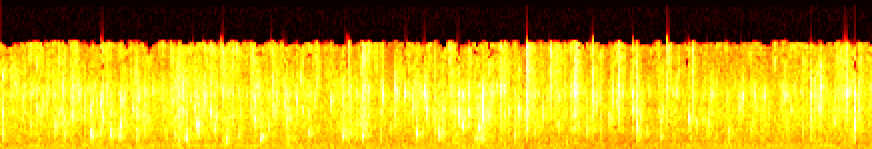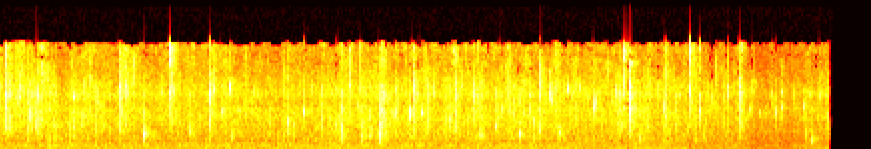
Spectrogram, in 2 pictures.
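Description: Battered cauliflower frying in hot oil gives a steady, dense crackling sizzle that runs unbroken from start to finish, close and fairly loud, with no voices.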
